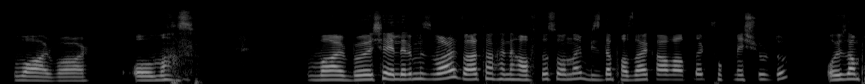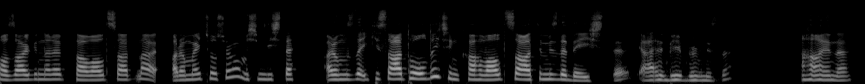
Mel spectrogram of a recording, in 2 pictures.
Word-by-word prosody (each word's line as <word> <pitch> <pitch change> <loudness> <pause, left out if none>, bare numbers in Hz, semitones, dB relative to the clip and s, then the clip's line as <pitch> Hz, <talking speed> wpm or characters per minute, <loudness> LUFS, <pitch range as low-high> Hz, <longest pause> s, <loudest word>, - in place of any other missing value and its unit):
Var, 185 -2 +1
var. 175 +1 -4 0.4
Olmaz 190 +3 -2
mı? - - -20 1.1
Var. 210 0 +1
Böyle 220 +2 +2
şeylerimiz 240 0 0
var. 280 +6 +5
Zaten, 250 -2 +2
hani, 235 -1 -4
hafta 220 +2 -2
sonları 245 +1 -4
bizde 215 +2 -3
pazar 220 0 -1
kahvaltıları 225 +1 -1
çok 225 -1 -14
meşhurdur. 230 +4 -7 0.4
O 215 - 0
yüzden 245 +2 +3
pazar 220 -1 +2
günleri 235 0 -3
hep 235 0 -4
kahvaltı 205 0 +2
saatinde 225 +2 -1
a 235 - +1 0.2
aramaya 225 +4 0
çalışıyorum 280 +8 -3
ama 280 - -4
şimdi, 240 0 -5
işte, 235 +1 -1 0.3
aramızda 225 +2 +2
2 225 +4 -6
saat 250 0 +6
olduğu 265 +4 +5
için 275 -10 0
kahvaltı 225 0 +3
saatimiz 235 -1 +4
de 220 -3 +3
değişti, 175 -2 -4
yani, 200 +1 -2
birbirimizle. 195 +2 -4 0.7
Aynen. 210 -3 -1
225 Hz, 145 wpm, -35 LUFS, 210-240 Hz, 1.1 s, saat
